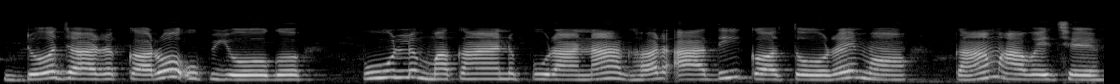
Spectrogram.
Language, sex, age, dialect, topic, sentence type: Maithili, female, 56-60, Angika, agriculture, statement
